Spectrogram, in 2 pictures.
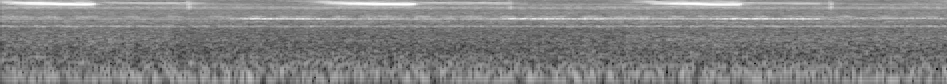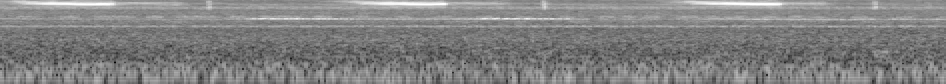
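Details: In a forest in autumn, crickets and assorted insects call together: even, ringing trills hold steady while piercing high buzzes pulse about every one and a half seconds, with stream water rushing beneath.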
